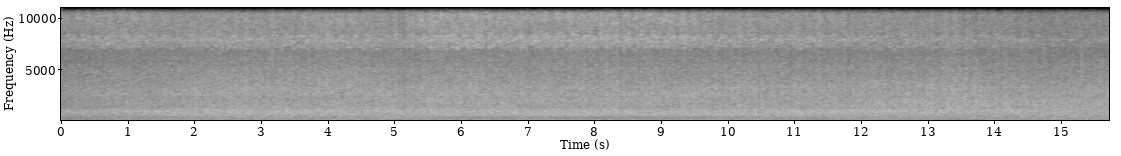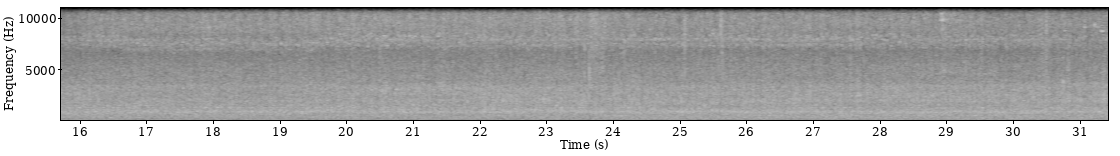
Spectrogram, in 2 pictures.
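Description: Semi-truck diesel engine running as the tractor-trailer backs slowly into a parking space: a steady, even noise with a faint low hum underneath.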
